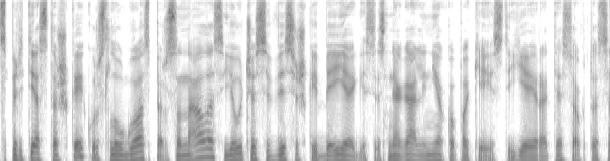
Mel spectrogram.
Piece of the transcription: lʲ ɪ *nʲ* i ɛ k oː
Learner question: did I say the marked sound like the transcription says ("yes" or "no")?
yes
